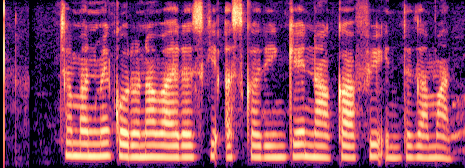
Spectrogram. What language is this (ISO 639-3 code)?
urd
